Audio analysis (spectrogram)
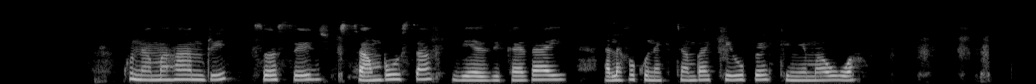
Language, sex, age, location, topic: Swahili, male, 18-24, Mombasa, agriculture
